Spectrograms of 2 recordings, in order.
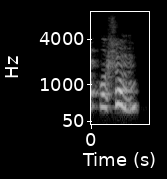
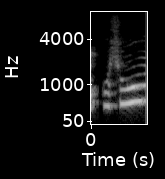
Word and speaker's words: कुसुम: जो शब्द है कुसुम कुशुम है दोनों ही है। कुशुम नहीं है।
